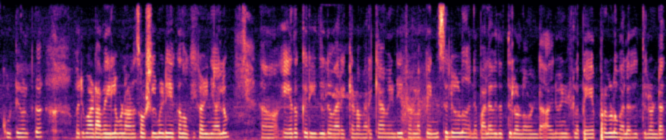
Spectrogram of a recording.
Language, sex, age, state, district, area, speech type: Malayalam, female, 30-45, Kerala, Idukki, rural, spontaneous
